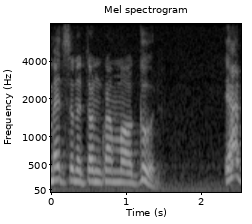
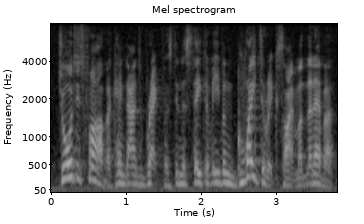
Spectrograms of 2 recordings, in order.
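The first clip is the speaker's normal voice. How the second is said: ordinary delivery, nothing marked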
